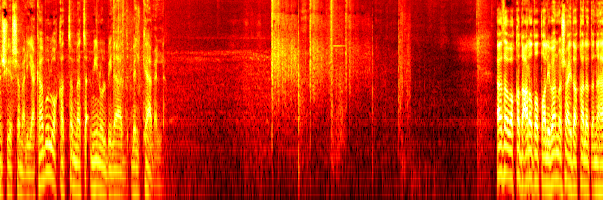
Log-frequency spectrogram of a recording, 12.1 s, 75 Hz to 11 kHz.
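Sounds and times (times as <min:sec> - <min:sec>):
gunshots with echo: 0:02.0 - 0:03.4, 0:05.3 - 0:08.2.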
